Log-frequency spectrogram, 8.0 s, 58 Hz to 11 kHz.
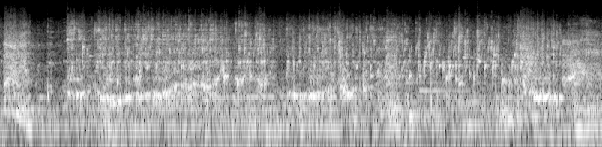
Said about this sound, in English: People are flushing toilets 10 times, 15 times, as opposed to once. They end up using more water.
